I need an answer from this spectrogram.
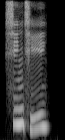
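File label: "xin1 qing2", Mandarin Chinese; HSK4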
